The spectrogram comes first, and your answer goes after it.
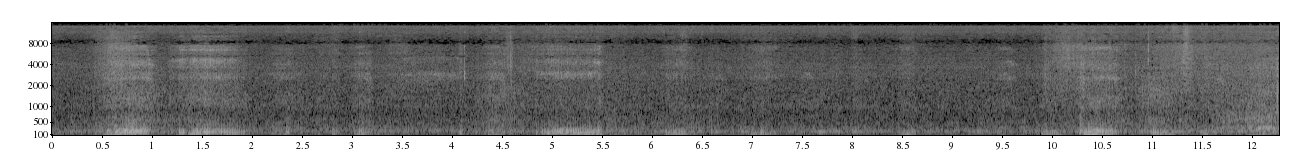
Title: Dog snoring peacefully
